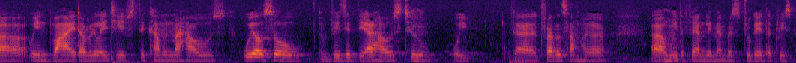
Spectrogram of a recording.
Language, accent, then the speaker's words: English; Bangladesh; now in United States; I'm from the Bangladesh. It's a hot country.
